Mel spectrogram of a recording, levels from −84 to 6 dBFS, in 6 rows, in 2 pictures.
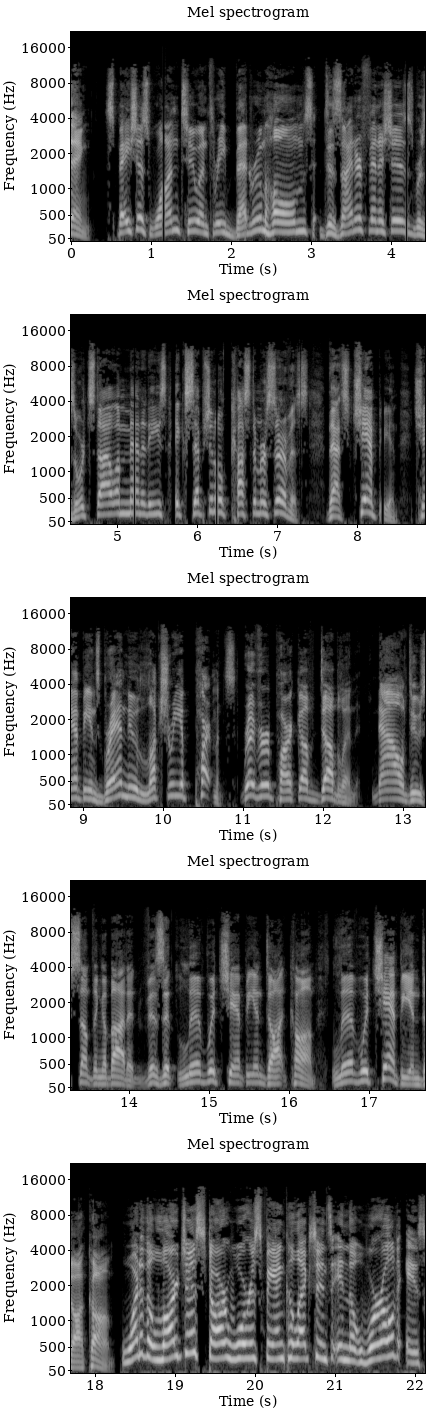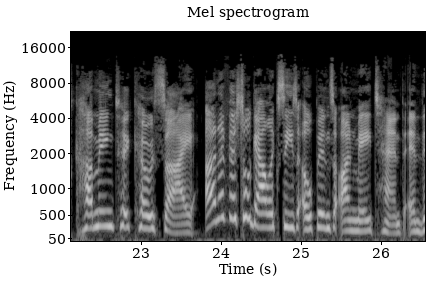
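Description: The audio has gaps between stream segments: hard-edged silent holes at 1.14–1.18, 4.18–4.21, 5.21–5.24, 6.23–6.27, 7.29 and 8.30–8.34 s, each lasting about 16 to 40 ms and recurring at roughly one-second intervals. The timing of successive segments leaves small holes that the player fills with silence, and no audio is lost.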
